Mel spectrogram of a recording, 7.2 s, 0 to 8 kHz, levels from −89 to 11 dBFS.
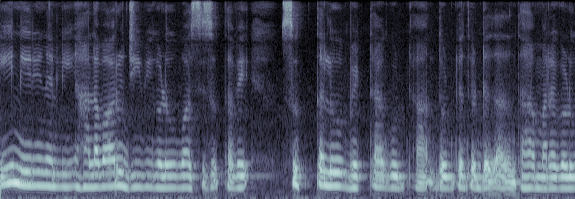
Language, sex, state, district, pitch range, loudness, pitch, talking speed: Kannada, female, Karnataka, Chamarajanagar, 170-195 Hz, -15 LUFS, 175 Hz, 100 wpm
